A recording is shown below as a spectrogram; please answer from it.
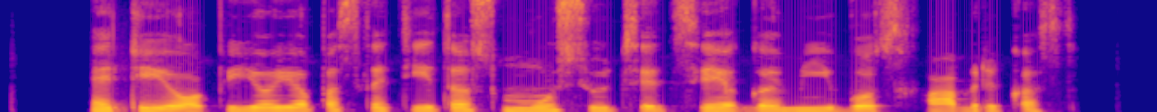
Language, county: Lithuanian, Vilnius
